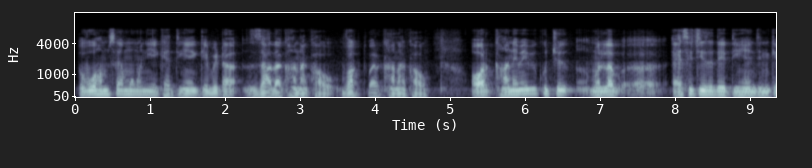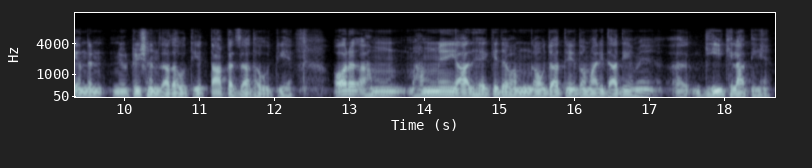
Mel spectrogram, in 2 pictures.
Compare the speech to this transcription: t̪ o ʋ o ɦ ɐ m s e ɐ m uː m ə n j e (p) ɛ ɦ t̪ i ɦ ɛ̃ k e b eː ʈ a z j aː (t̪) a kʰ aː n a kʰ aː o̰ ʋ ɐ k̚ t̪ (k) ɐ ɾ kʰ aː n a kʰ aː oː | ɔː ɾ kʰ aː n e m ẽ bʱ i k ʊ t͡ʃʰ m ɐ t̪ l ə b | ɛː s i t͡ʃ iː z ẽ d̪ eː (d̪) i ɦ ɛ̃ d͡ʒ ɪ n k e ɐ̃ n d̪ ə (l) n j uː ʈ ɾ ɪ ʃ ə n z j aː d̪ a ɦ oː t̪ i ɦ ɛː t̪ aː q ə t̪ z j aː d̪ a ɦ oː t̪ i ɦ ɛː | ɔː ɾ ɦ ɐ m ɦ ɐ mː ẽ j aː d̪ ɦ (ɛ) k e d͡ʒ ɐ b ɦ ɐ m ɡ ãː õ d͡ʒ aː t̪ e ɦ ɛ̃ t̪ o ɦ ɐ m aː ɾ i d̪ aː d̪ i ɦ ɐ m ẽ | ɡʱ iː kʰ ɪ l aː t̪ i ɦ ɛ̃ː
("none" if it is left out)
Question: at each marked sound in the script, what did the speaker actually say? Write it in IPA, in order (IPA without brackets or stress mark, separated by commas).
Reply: k, d̪, p, t̪, ɾ, ɛ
